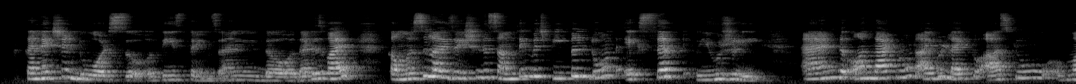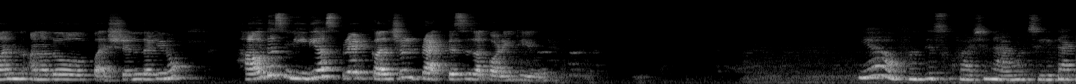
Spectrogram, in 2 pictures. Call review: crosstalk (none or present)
none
